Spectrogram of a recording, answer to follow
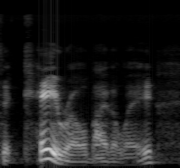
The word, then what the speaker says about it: Cairo: They pronounce it Cairo, by the way.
